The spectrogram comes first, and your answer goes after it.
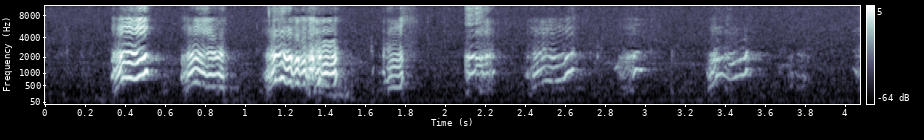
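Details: French Bulldog puppies crying in a rapid series of wavering whines, about ten bursts in four seconds, the first few loudest and later ones softer.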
